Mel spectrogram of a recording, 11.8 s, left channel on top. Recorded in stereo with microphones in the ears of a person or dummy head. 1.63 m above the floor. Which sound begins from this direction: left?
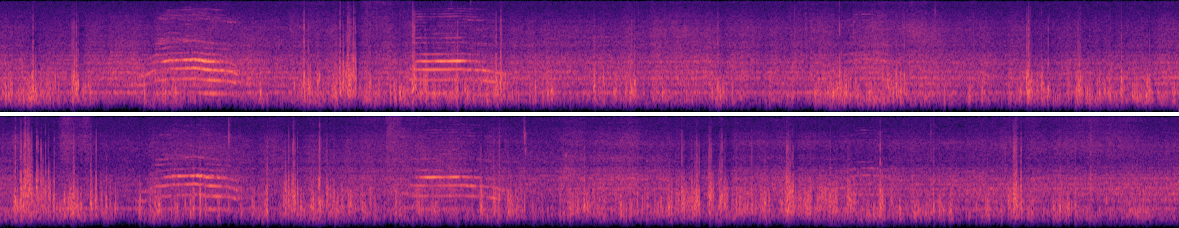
A cat meowing, at 1.4 s.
